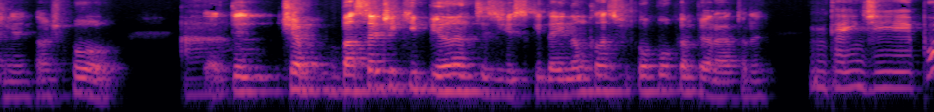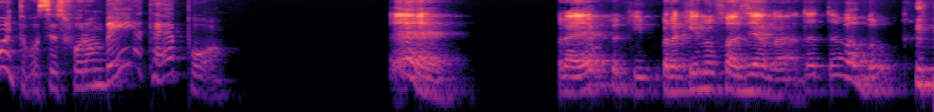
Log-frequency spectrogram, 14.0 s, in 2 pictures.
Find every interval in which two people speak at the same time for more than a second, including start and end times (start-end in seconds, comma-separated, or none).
none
